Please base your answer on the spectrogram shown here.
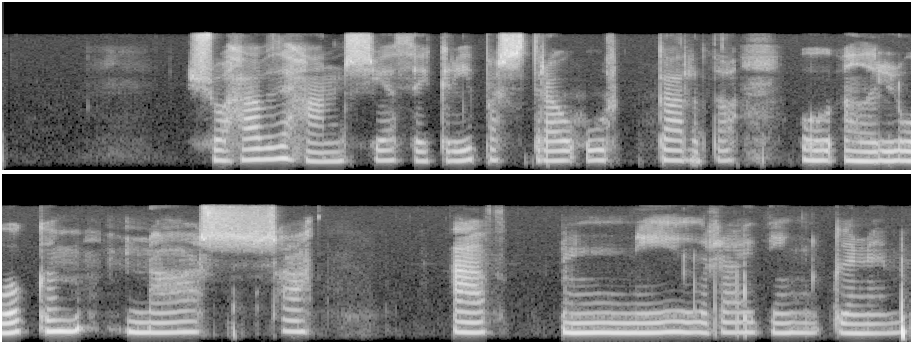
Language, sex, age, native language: Icelandic, female, 18-19, Icelandic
